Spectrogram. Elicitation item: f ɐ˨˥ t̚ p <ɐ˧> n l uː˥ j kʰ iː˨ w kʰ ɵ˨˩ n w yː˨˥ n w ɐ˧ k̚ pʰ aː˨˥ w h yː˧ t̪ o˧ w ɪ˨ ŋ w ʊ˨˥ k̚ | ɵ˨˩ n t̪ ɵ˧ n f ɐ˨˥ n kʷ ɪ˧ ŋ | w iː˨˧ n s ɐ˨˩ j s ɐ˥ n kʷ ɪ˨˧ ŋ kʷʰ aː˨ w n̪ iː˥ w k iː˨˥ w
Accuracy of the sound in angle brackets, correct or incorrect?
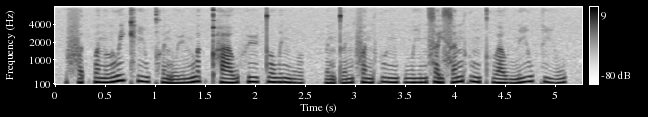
correct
